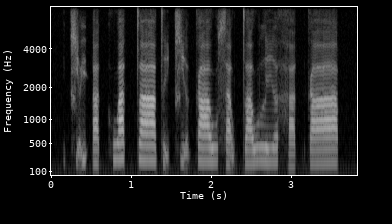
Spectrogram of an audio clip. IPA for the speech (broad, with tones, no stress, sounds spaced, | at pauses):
t͡ɕ ə̰˧˥ j ʔ a˨˩ t̚ h w a˦˥ t̚ t̪ aː˧ t̪ ḭ˧˨ t͡ɕ ḭ˧˨ ə̯ k aː˧ w s a̰˧˨ w t̪ a˨˦ w l i˧ ə̯ h a˨˩ t̚ k aː˦˥ p̚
